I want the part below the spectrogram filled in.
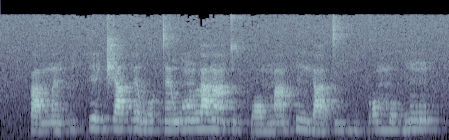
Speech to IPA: k a˨ m ɛ̃˨ k͡p i˧ k e˦ d͡ʒ a˦ ɡ ɛ˦˨ w o˨˦ t ɛ̃˧ w ɔ̃˦ l a˦ ɾ ã˧ t u˨ ɡ͡b ɔ˨ m ã˨˦ f ĩ˦˨ j a˨ t i˧ b i˧ ɡ ɔ˦ m o˧ ɡ ũ˦

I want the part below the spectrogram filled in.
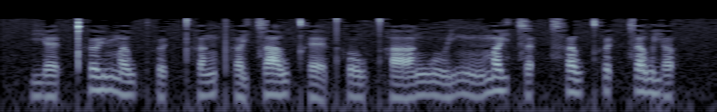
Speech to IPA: j ɛː˨ t̚ pʰ ɵ˥ ɥ m ɐ˧ w pʰ ɵ˨˥ t̚ t̪ʰ ɐ˨˥ ŋ pʰ ɐ˨˩ j t͡s aː˧ w kʰ ɛː˨˩ t̪ʰ o˨˧ w t̪ʰ aː˨˥ ŋ w uː˨˥ j ŋ ʊ˨˥ ŋ m ɐ˥ j t͡s ɐ˨˥ t̚ t͡sʰ ɐ˥ w kʰ ɵ˥ t̚ t͡s ɐ˥ w j ɐ˨˥ p̚

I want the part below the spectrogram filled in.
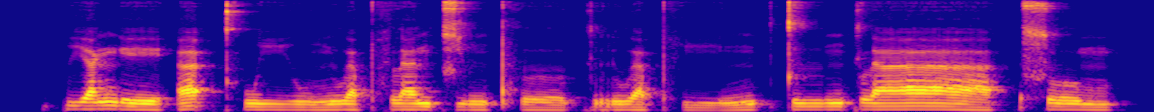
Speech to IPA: p i˦˥ a̯ ŋ eː˨˩ ʔ a˥˩ ʔ kʰ w iː˨˩ w n u˧ a̯ pʰ l a˥˩ n t͡ɕ ɯ˧ ŋ pʰ ɤː˨˩ k r u˧ a̯ pʰ i˩˦ n | t ɯː˦˥ ŋ k l aː˥˩ | s o˧ m

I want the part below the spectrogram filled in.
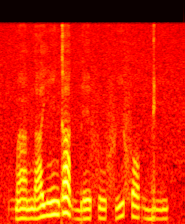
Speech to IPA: ɡ͡b ã˨ n a˨˦ j ĩ˦ ɡ a˦˨ ɡ͡b e˨ f u˨ f i˨˦ f ɔ˧ ɡ͡b i˧

